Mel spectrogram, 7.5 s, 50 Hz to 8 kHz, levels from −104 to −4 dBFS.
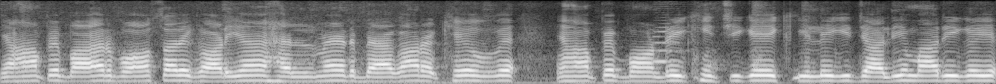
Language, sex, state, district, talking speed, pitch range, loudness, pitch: Hindi, male, Maharashtra, Mumbai Suburban, 160 wpm, 160-175 Hz, -14 LUFS, 170 Hz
